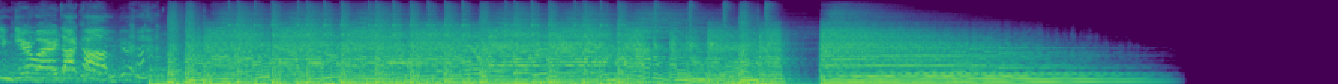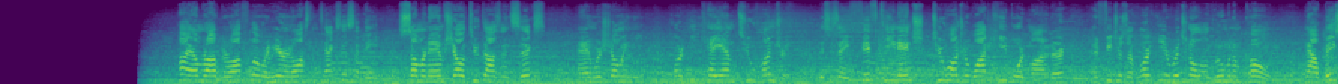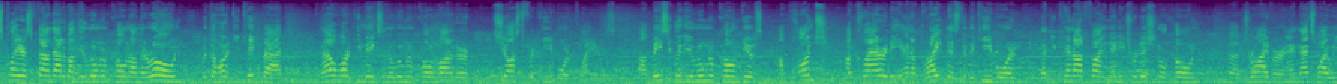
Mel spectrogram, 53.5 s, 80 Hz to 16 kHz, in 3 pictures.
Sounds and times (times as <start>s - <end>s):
Music: 2.0s - 15.8s, 19.7s - 53.5s
Speech: 20.2s - 53.5s.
